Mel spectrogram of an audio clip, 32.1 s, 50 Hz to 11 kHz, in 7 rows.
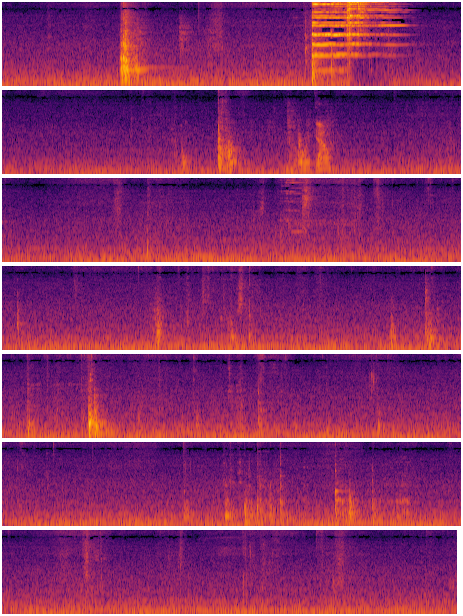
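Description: Scattered metal clinks and knocks as the crankshaft of a 1923 McCormick-Deering 6 HP engine is worked out of its cast-iron block, with one ringing metallic clang about three seconds in. A steady low hum runs underneath.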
